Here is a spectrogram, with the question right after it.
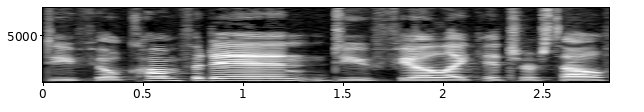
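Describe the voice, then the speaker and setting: With an American accent, a woman talks at a moderate pace in a fairly low pitch, a plain, everyday voice on a very clean recording with a silent background. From Virginia. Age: 20s. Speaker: interior designer. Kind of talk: casual chat.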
